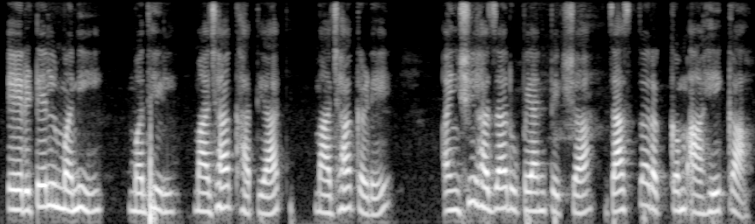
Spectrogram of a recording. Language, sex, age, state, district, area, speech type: Marathi, female, 30-45, Maharashtra, Mumbai Suburban, urban, read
